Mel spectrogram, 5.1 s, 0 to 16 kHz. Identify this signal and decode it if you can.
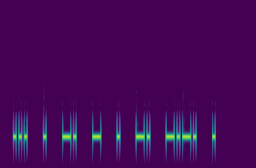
Morse code, heard as a keyed tone, about 22 wpm, spaced as for 16 wpm, 700 Hz. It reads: SENTENCE
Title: 2x Character Spacing - Top 500 Words - 22wpm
